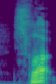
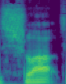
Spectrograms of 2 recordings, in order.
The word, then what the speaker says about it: Slot: how his names pronounced people are kind of saying Anna instead of Anie and and schlot instead of slot it's going to be Annie slot isn't it I mean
